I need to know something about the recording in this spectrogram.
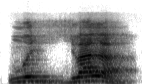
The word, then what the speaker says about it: मुज्ज्वल: मुज्ज्वल आधा ज फिर दूसरी बार आधा ज, मुज पहले पढ़ लिया आधे ज को, पूर्व वाले आधे ज को, बाद में ज्वल, मुज्ज्वल।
